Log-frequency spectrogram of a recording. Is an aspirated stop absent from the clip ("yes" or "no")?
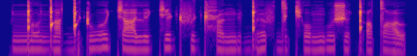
no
